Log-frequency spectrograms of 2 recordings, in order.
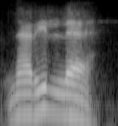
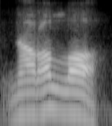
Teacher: نقرأها بالترقيق في الراء واللام ناري الله، وتفخيم الراء واللام نار الله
